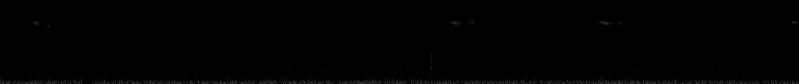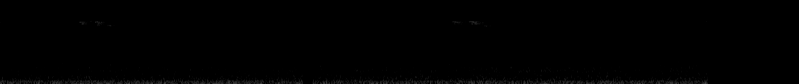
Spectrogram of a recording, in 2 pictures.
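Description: A bird calling over and over, faintly: each call is a high note sweeping downward, followed by a brief rattling trill, about every one to two seconds. Underneath is a steady low hiss. The sound cuts out abruptly near the end.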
